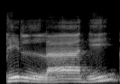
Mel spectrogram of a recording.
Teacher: Allahnya dibaca tipis Karena harakat di depannya kasrah. Billahi lam fathah berdiri mad thobi'i panjang dua harakat.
